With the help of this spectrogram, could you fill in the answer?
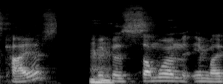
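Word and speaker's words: Kyuss: Caius. That's how you pronounce it. I know it's Caius Mm-hmm.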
